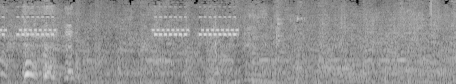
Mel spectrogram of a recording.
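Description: A mobile phone rings with two short bursts of high electronic trilling, close by, over a busy bar's background chatter and murmuring voices.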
